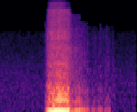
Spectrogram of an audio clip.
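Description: One deep, rough, rumbling snore that fades into a few fluttering pulses, like an engine revving down.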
